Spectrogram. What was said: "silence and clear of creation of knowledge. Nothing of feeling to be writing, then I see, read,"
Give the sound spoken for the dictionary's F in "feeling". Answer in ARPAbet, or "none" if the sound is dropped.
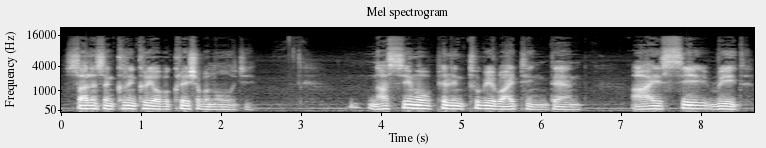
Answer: P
